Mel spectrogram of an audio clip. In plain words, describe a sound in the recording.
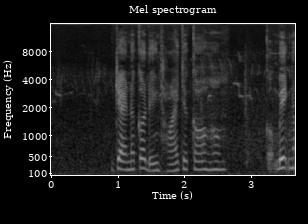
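A woman speaks in a weak, pained voice.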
